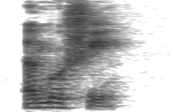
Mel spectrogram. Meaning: past participle of amocher
- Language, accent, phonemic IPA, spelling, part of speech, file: French, France, /a.mɔ.ʃe/, amoché, verb, LL-Q150 (fra)-amoché.wav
